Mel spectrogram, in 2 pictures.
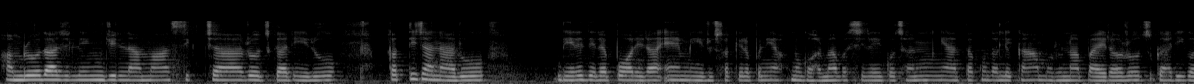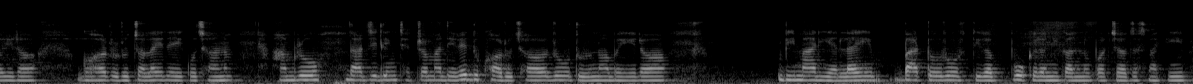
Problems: constant background noise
